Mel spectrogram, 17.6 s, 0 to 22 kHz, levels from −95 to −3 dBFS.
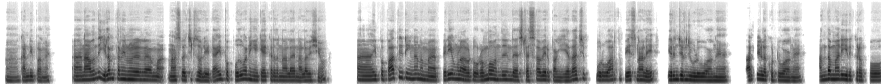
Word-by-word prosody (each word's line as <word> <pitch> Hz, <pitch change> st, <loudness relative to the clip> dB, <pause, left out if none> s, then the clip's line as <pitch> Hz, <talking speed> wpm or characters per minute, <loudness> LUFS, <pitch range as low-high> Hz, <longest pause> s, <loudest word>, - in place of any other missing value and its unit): ஆ, -, -, -4 dB, 0.3 s
கண்டிப்பாங்க. 130 Hz, -3 st, -3 dB, 0.6 s
அ -, -, -1 dB, 0.2 s
நான் 155 Hz, +1 st, +4 dB
வந்து 200 Hz, +6 st, -1 dB
இளம் 185 Hz, +3 st, +2 dB
தலைமுறைகள 165 Hz, -4 st, +3 dB, 0.2 s
ம -, -, +2 dB, 0.3 s
மனசுல 140 Hz, +1 st, 0 dB
வச்சுட்டு 150 Hz, +1 st, -6 dB
சொல்லிட்டேன். 125 Hz, +3 st, 0 dB
இப்போ 165 Hz, -1 st, -3 dB
பொதுவா 165 Hz, +5 st, +2 dB
நீங்க 150 Hz, -3 st, 0 dB
கேக்குறதுனால 135 Hz, -1 st, 0 dB
நல்ல 120 Hz, +2 st, 0 dB
விஷயம். 125 Hz, -3 st, -5 dB, 0.7 s
அ -, -, +1 dB, 0.3 s
இப்ப 160 Hz, +1 st, -5 dB
பாத்துக்கிட்டீங்கன்னா 200 Hz, -1 st, 0 dB
நம்ம 155 Hz, -3 st, 0 dB, 0.3 s
பெரியவங்களா 180 Hz, 0 st, +2 dB
ஆகட்டும், 140 Hz, -1 st, 0 dB
ரொம்ப 165 Hz, +5 st, +2 dB
வந்து 160 Hz, 0 st, -1 dB
இந்த 150 Hz, -2 st, 0 dB
ஸ்ட்ரெஸ்ஸாவே 135 Hz, +4 st, 0 dB
இருப்பாங்க. 125 Hz, -4 st, -3 dB, 0.2 s
ஏதாச்சும் 170 Hz, +6 st, -1 dB, 0.2 s
ஒரு 145 Hz, -, +2 dB
வார்த்த 160 Hz, +2 st, -3 dB
பேசுனாலே 145 Hz, -2 st, +1 dB, 0.4 s
எரிஞ்சி 160 Hz, +1 st, +4 dB
எரிஞ்சி 155 Hz, -1 st, +2 dB
விழுவாங்க, 130 Hz, -2 st, +3 dB, 0.6 s
வார்த்தைகள 160 Hz, +2 st, +1 dB
கொட்டுவாங்க. 130 Hz, -3 st, -1 dB, 0.5 s
அந்த 165 Hz, +4 st, +4 dB
மாதிரி 175 Hz, 0 st, +3 dB
இருக்குறப்போ, 140 Hz, -3 st, -2 dB
150 Hz, 135 wpm, -21 LUFS, 135-165 Hz, 0.7 s, நான்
